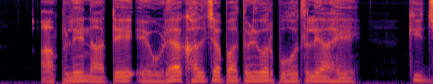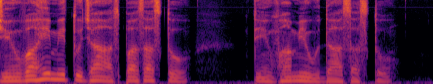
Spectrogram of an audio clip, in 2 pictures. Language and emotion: Marathi, sad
